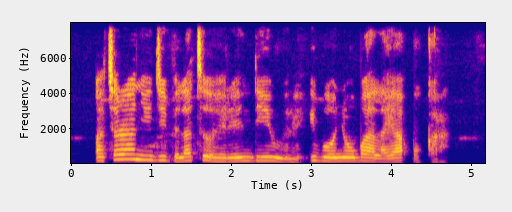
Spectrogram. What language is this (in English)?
Igbo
